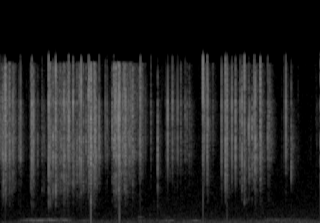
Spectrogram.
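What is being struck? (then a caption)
Strand of stone beads. A long strand of solid round green jade-like beads on a green jade bead necklace is held up, handled and shaken in the hand, so the beads clack against each other. The result is a quick, irregular run of sharp, bright clicks and rattles with almost no low end, each dying away almost instantly.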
